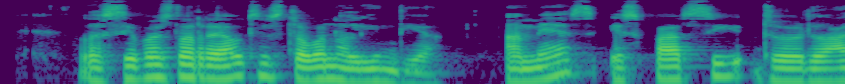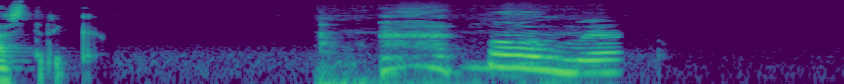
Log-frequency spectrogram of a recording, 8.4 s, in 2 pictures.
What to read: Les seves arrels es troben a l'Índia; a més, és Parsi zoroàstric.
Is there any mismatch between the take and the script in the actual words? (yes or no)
no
